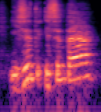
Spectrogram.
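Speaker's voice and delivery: high, worried question; mock uneasy girl voice; anxious girl. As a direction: ask nervously like a scared girl. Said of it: "She's a little bit concerned".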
